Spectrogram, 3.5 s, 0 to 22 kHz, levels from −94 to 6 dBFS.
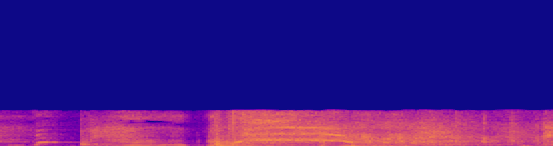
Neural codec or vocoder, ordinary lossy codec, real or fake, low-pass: codec, 16 kHz in and 24 kHz out, 1 kbps, XY-Tokenizer; MP3, 24 kbps; fake; 5.4 kHz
